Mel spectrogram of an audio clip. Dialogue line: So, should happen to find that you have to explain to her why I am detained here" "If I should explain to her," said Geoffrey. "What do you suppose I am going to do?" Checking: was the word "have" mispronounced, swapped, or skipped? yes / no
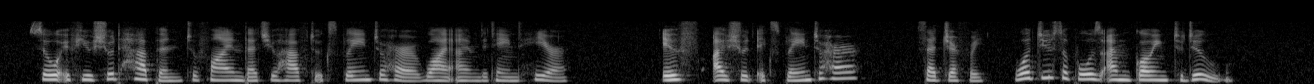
no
